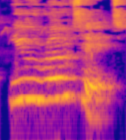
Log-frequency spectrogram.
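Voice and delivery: loud accusing retort; protesting. Acted. Bear accuses Mouse loudly, indignant. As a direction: throw the blame, loud. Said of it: "protested Bear".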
